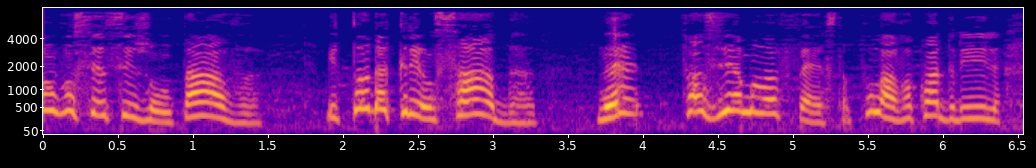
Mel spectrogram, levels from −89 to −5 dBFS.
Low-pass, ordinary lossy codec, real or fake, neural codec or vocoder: 7.2 kHz; MP3, 48 kbps; fake; codec, 16 kHz, 16 kbps, FreqCodec, larger model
